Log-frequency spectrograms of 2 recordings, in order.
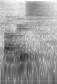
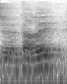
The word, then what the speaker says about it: Thales: Thales, which in the Greek is pronounced Thales, in French Thales, or Thales.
